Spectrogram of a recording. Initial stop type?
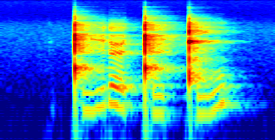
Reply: click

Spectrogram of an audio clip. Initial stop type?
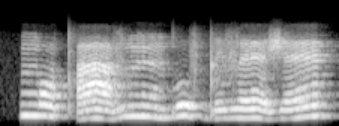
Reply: ejective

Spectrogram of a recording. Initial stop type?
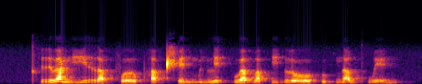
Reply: aspirated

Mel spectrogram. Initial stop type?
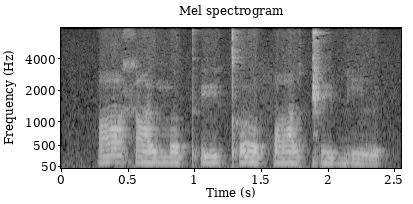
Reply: ejective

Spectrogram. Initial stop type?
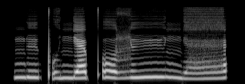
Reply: ejective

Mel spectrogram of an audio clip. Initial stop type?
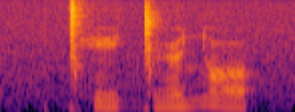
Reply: click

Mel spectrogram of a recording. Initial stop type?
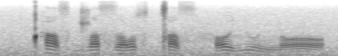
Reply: click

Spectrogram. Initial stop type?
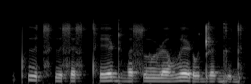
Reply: aspirated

